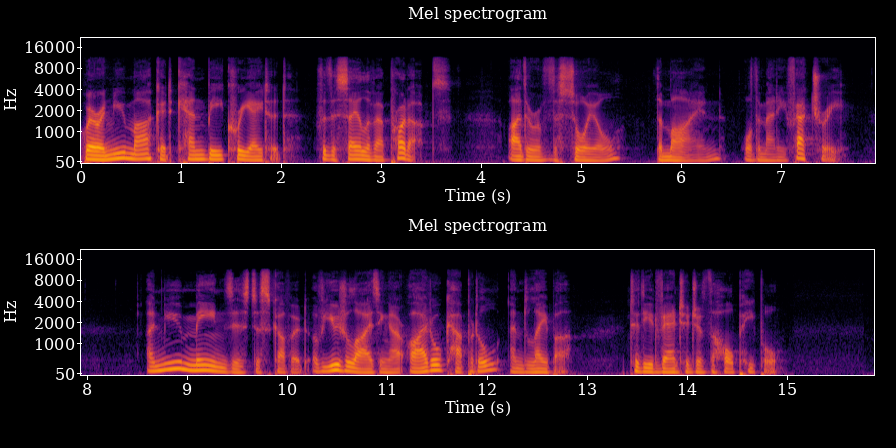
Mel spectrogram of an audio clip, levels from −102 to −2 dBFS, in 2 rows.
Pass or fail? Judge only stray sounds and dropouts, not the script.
pass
